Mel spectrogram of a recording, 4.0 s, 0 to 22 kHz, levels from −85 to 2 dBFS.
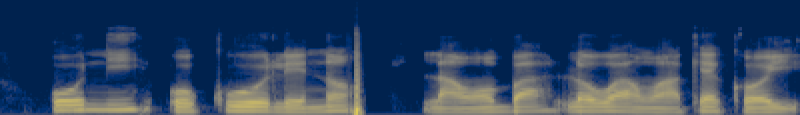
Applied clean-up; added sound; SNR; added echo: none; none; none; none.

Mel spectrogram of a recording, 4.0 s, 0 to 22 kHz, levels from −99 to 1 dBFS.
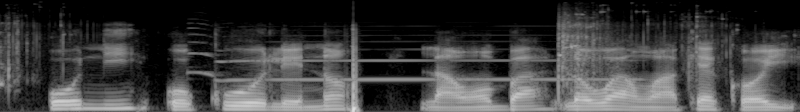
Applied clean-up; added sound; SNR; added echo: none; Shatter + Wind instrument, woodwind instrument; 18 dB; none.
